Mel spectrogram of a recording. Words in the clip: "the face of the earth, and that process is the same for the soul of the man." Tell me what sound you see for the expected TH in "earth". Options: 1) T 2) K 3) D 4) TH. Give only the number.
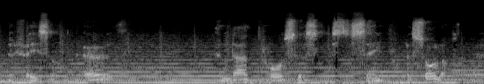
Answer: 4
